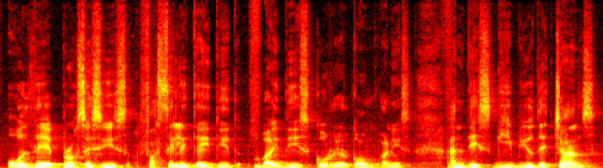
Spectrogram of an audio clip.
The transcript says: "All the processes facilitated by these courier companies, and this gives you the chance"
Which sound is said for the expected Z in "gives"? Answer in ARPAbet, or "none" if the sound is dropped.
none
